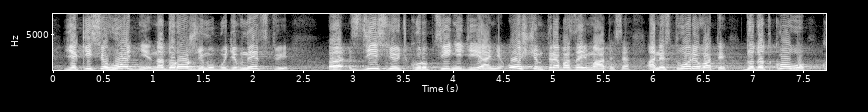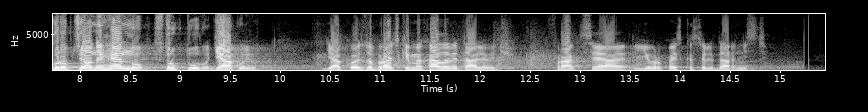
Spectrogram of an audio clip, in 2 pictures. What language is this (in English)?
Ukrainian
